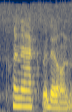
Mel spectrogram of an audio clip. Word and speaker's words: quinacridone: oh my God I'm thirsty okay quinone magenta quinacridone Violet can you spell the first part quinacridone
